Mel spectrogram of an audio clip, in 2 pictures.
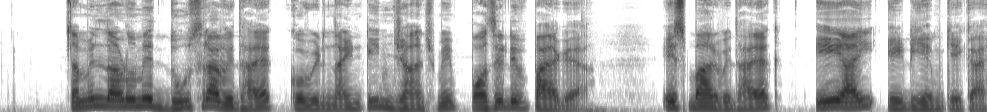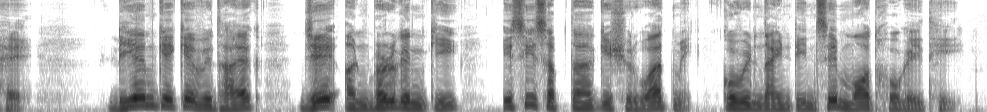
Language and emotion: Hindi, neutral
